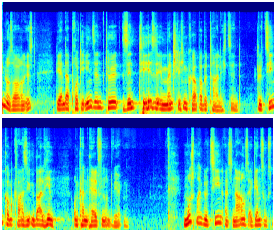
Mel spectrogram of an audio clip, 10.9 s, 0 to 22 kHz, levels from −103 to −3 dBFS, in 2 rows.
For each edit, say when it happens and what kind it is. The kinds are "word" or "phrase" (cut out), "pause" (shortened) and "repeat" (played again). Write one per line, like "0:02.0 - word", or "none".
0:07.2 - word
